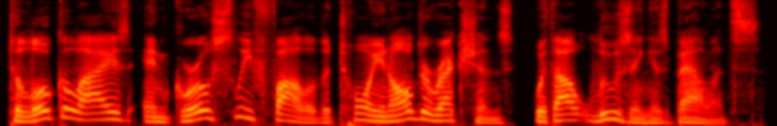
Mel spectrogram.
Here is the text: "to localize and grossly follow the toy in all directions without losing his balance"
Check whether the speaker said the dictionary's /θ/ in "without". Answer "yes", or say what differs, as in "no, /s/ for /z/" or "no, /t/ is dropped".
yes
